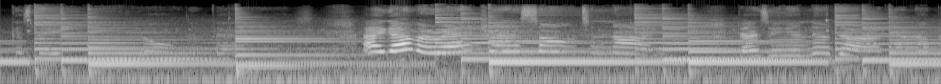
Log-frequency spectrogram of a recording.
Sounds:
Music, New-age music

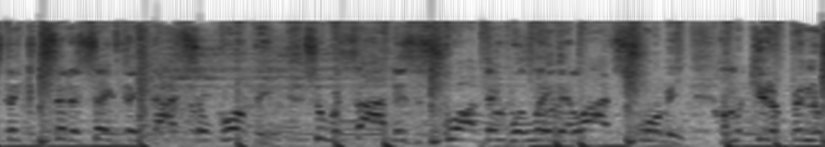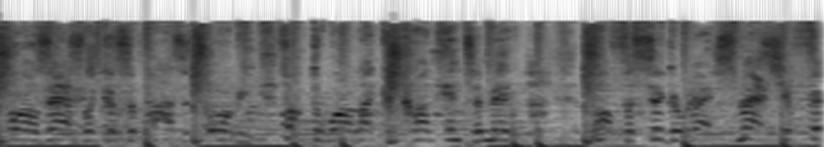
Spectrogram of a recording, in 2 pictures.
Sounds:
Music

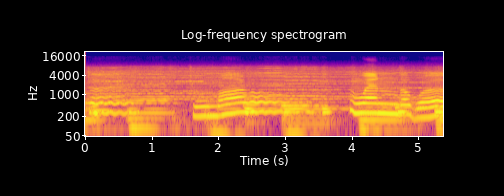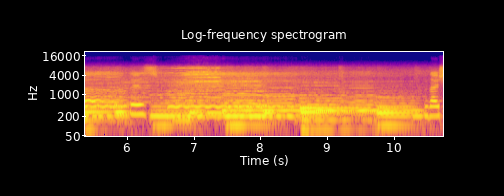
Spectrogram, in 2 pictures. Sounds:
Music, Vocal music

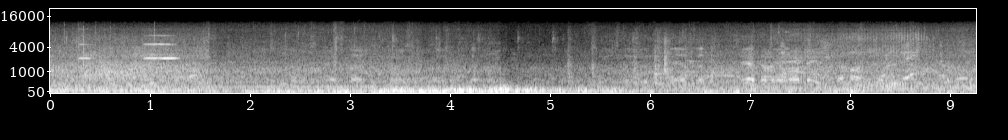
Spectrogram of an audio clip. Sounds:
Vehicle, Speech

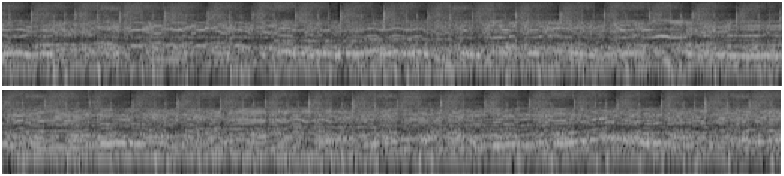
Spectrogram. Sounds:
Music, Guitar, Musical instrument

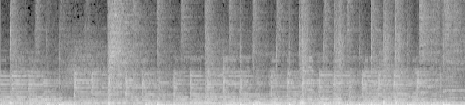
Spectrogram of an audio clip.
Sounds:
Music, Rock music

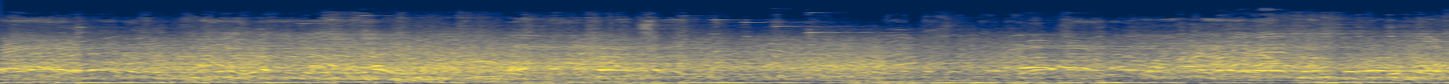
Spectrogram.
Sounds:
Music, Speech

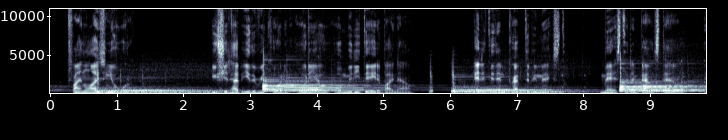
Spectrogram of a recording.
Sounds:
Speech

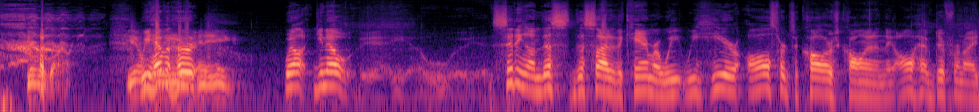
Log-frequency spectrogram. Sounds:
Speech

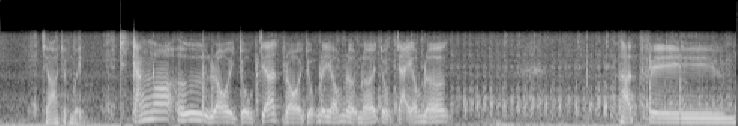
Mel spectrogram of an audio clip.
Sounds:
Speech

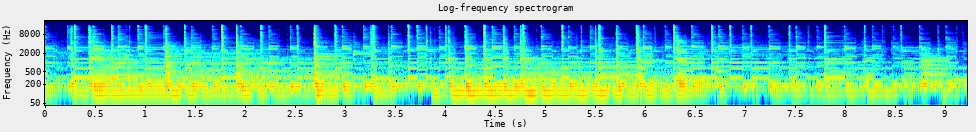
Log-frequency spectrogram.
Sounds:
Plucked string instrument, Guitar, Music, Acoustic guitar, Musical instrument

